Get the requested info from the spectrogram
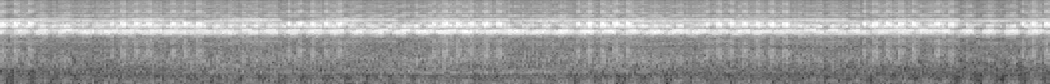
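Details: Japanese garden in autumn, just before dawn, with numerous insects singing together. Two bright, piercing tones hum continuously while rapid beaded chirps repeat about four times a second, rising in brief bursts.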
